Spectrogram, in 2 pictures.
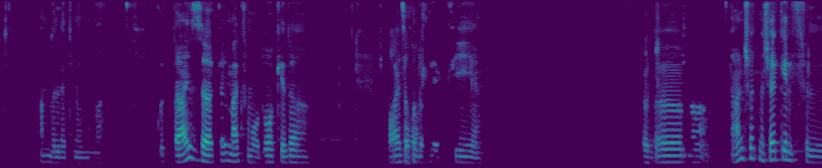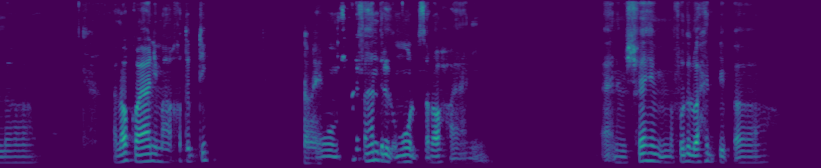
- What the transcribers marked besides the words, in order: static; distorted speech; in English: "أhandle"; tapping
- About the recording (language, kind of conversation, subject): Arabic, unstructured, إزاي بتتعامل مع الخلافات في العلاقة؟
- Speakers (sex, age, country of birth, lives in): male, 30-34, Egypt, Egypt; male, 40-44, Egypt, Portugal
